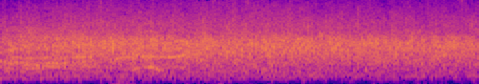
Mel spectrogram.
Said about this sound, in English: Well, those instant rounds of applause there.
